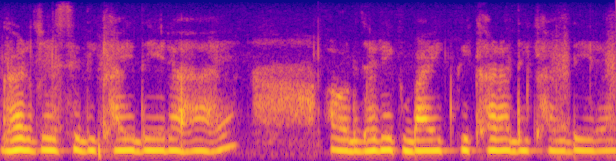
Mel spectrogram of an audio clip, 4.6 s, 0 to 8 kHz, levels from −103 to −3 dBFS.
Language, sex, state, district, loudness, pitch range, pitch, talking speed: Hindi, female, Bihar, Saharsa, -17 LUFS, 200-210 Hz, 205 Hz, 210 wpm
